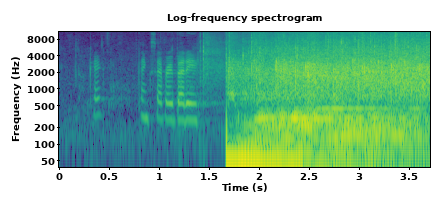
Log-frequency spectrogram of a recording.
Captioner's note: applauding; atmospheric electronic music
